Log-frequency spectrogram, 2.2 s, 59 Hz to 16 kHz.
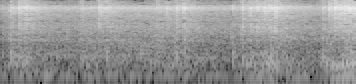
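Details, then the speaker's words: Honda CB150R fuel-injected motorcycle that died on sudden throttle, stumbled at low revs and had an unstable idle; after replacing the ignition coil with a Vario 125 coil it idles steadily and revs cleanly without dying. "ini udah saya ganti pakai punyanya Vario 125 dan alhamdulillah teman-teman sembuh ini wah Alhamdulillah ya Allah sempurna teman ternyata koilnya ini stasioner anteng"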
